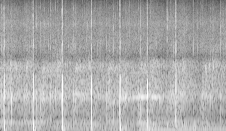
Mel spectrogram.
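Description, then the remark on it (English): An audience gives God a big hand clap, clapping in unison, a steady rhythmic beat of about eight sharp, evenly spaced hand claps over a low background hum, with no talking. “Can we give God a big hand clap for what he's doing?”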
